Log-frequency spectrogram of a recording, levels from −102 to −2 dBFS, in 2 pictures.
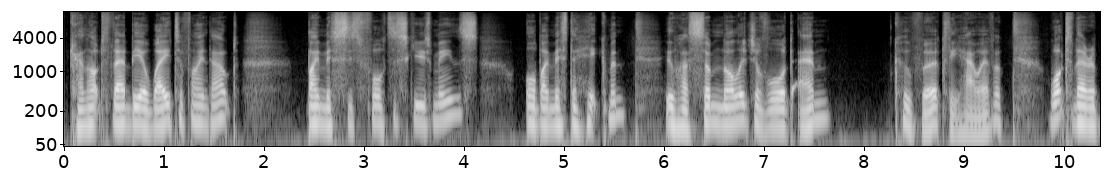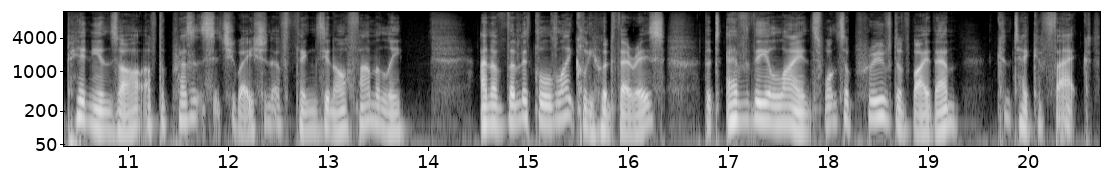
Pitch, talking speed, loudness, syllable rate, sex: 115 Hz, 165 wpm, -23 LUFS, 5.1 syllables/s, male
